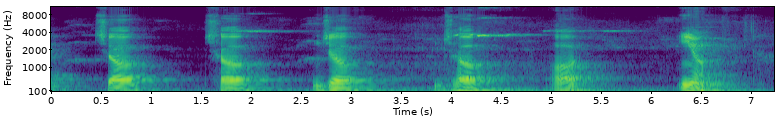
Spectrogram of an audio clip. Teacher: ई का, चा का, छा का, जा का, झा का, या का और शा का, इनका उच्चारण स्थान तालु है।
